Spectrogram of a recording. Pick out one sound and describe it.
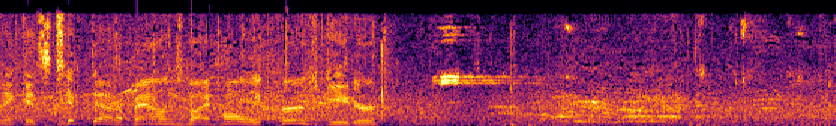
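Players' sneakers squeak on the court.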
